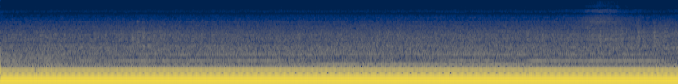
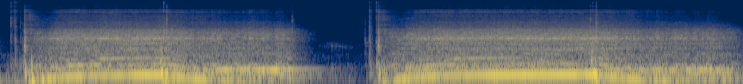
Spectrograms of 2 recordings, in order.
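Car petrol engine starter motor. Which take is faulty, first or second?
second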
